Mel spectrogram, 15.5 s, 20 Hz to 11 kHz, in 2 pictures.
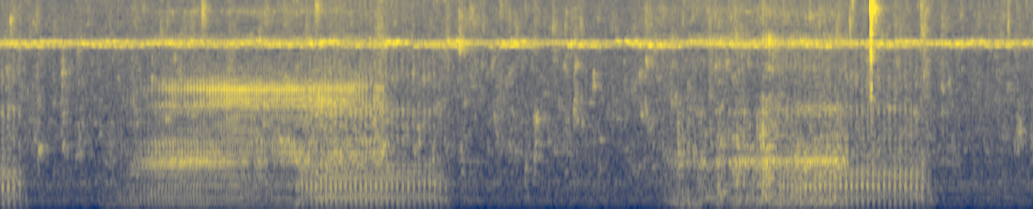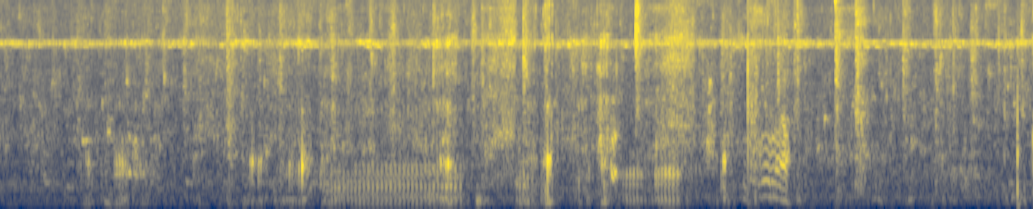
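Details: Sleeping Boston Terriers snore in slow, raspy breaths at 2am, each rough rumble lasting a couple of seconds, loud enough to hear from the next room.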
